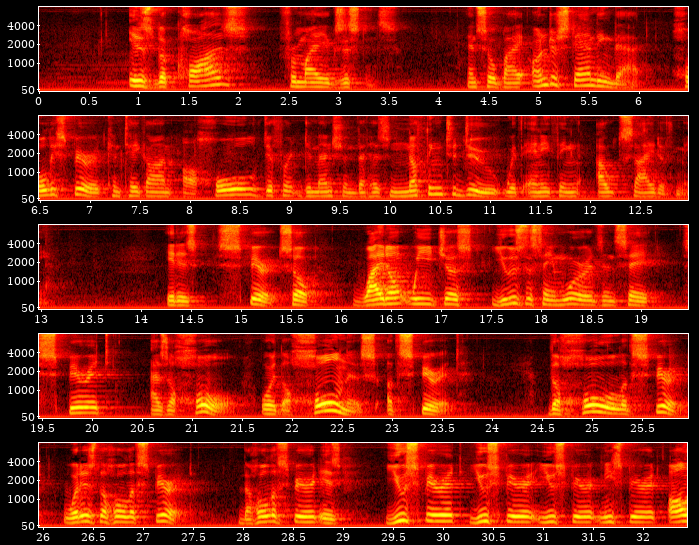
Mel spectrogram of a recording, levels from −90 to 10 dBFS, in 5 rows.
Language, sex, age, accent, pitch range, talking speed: English, male, 50-69, American, 145-195 Hz, 140 wpm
